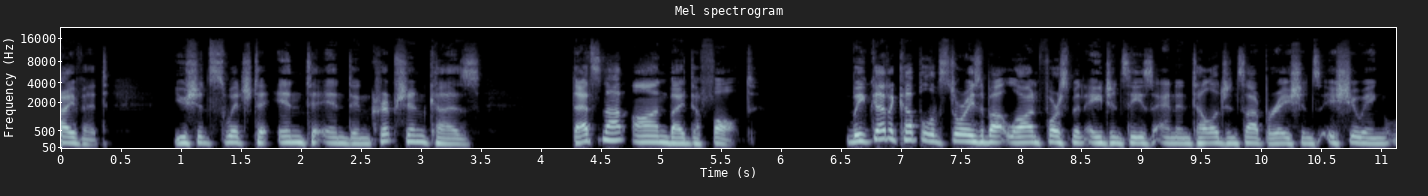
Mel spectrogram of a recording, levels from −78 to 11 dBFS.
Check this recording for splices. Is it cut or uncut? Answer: uncut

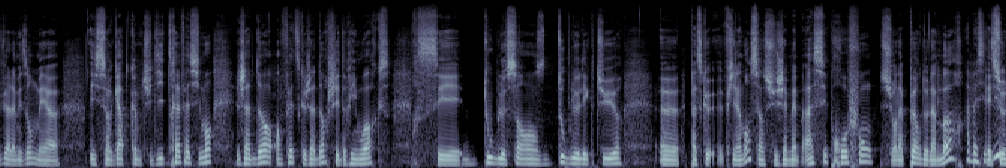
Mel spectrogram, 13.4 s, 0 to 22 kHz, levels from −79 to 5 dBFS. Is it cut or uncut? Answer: cut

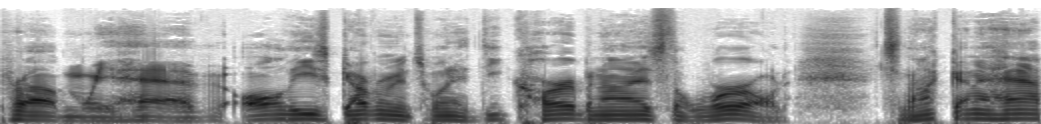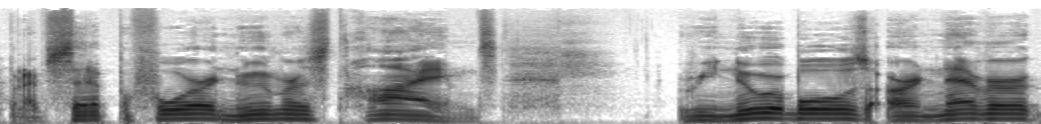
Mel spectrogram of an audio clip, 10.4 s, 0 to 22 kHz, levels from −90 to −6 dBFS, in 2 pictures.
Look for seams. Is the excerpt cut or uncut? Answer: uncut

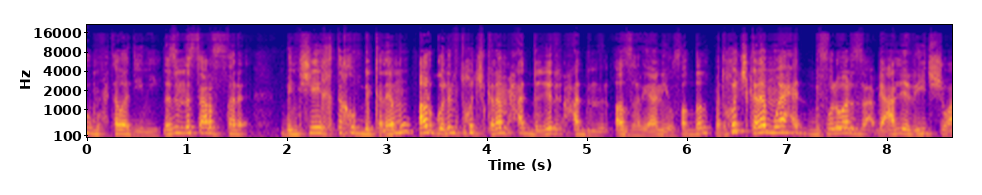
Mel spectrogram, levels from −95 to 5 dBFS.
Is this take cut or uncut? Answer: uncut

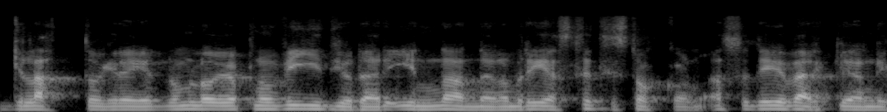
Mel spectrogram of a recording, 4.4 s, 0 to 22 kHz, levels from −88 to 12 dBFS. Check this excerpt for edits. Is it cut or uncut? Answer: uncut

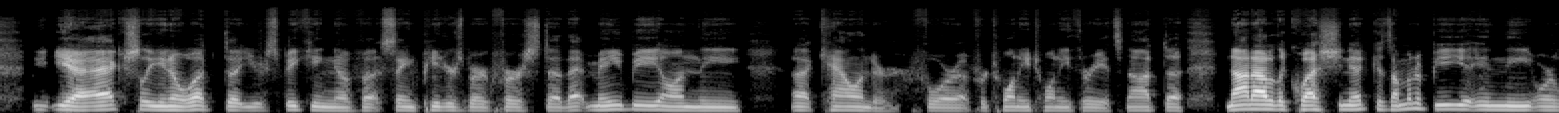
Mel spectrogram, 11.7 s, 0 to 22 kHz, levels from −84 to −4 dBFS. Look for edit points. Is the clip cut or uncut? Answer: uncut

